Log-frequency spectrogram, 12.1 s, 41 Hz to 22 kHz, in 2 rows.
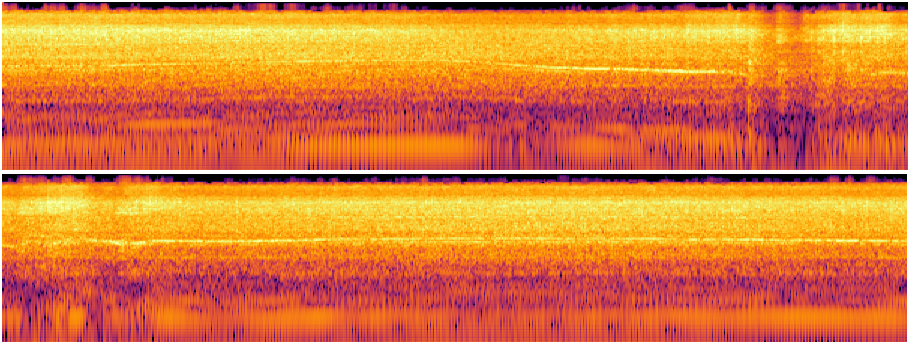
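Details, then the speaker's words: MGB engine's first run after a major overhaul with a newly fitted supercharger, no coolant, 40-second run: a shrill whine wavers over an uneven idle that dips and recovers. Rough running; owner thinks adjustment is needed. "so that's 40 seconds of running a bit difficult to start up but it went and I think I have some adjusting to do so that it sounds a little bit better than it did"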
